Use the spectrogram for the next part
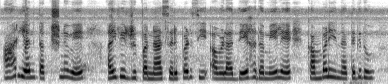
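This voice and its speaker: A woman's voice: on the high side, steady tone, measured pace, dark tone. A woman narrating a serialized dramatic story in an emotive way.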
